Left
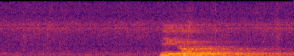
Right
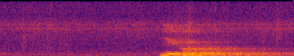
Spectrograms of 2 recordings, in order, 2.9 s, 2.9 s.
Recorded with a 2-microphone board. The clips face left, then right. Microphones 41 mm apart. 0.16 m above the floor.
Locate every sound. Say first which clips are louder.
1.6 s a woman speaking: even; 55° left (ahead or behind), 2.0 m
